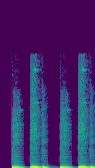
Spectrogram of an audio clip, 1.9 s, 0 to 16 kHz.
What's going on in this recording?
bass loop
125 beats per minute electronic bass pattern with pitch envelope.
notes, bass, electronic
